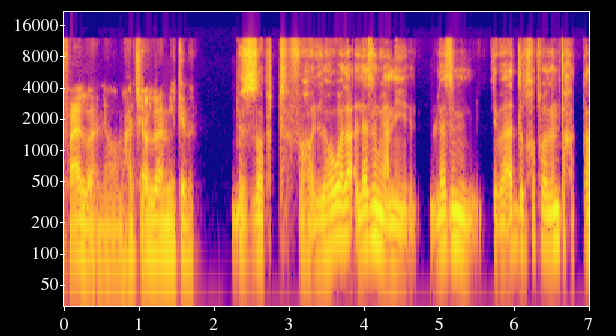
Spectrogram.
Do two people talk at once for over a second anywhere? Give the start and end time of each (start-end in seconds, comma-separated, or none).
none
